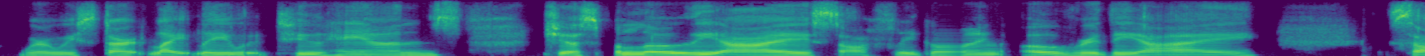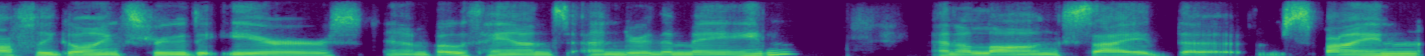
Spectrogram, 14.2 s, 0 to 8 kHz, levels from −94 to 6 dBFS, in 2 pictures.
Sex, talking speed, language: female, 130 wpm, English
